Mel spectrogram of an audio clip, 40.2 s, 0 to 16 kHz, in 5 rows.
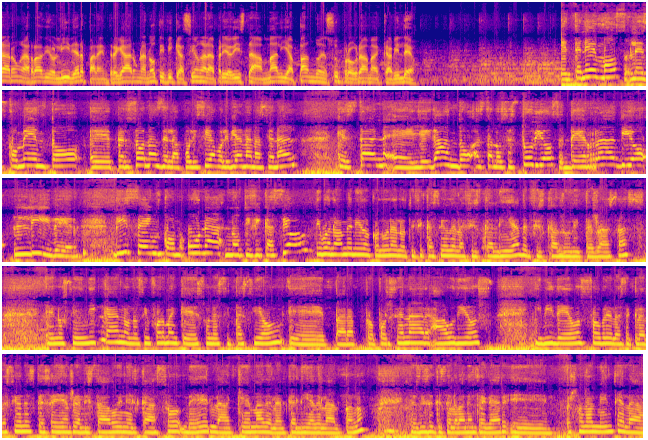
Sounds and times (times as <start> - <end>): Speech: 0.0 - 5.2, 7.0 - 24.1, 24.7 - 40.2
Radio: 0.0 - 40.2.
